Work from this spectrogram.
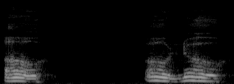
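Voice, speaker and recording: Man voicing a high, whiny young woman. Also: steady tone, very slow, warm tone, slightly rough, exaggerated voice. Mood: frightened. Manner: whiny, pleading. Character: eager, complaining young woman forager.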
